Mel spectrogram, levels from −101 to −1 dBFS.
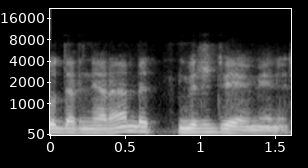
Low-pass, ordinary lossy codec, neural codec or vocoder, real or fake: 7.2 kHz; Opus, 24 kbps; codec, 16 kHz, 16 kbps, FreqCodec, smaller model; fake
